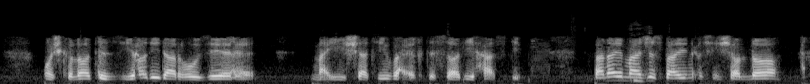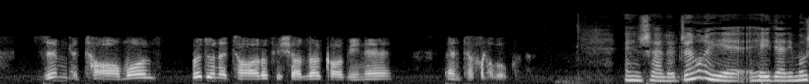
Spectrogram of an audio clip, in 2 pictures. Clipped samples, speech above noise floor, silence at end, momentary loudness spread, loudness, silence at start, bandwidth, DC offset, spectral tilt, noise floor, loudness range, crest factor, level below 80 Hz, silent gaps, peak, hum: under 0.1%; 36 dB; 0 s; 10 LU; -18 LUFS; 0.45 s; 11.5 kHz; under 0.1%; -5.5 dB/octave; -53 dBFS; 4 LU; 16 dB; -58 dBFS; none; -2 dBFS; none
